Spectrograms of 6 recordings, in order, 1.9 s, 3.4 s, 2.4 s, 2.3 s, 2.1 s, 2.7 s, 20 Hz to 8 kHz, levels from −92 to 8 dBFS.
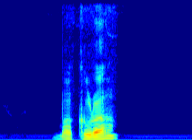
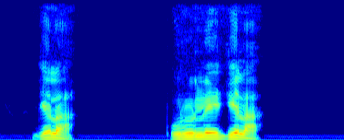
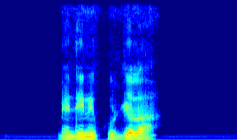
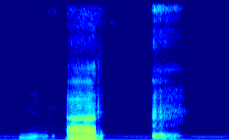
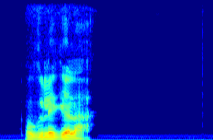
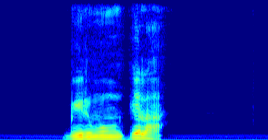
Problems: constant background noise, background conversations at intervals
